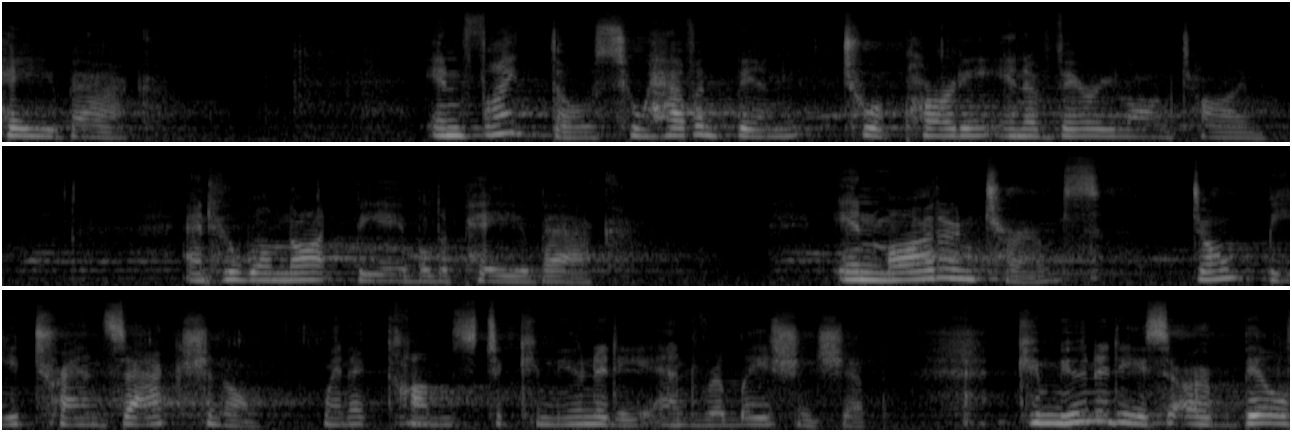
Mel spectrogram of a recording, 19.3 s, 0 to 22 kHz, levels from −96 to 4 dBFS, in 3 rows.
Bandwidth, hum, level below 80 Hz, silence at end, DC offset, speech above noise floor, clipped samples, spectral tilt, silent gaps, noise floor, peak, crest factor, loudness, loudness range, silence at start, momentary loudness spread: 15.5 kHz; none; under -90 dBFS; 0 s; under 0.1%; 30 dB; under 0.1%; -3.5 dB/octave; none; -84 dBFS; -32 dBFS; 22 dB; -54 LUFS; 5 LU; 0 s; 14 LU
